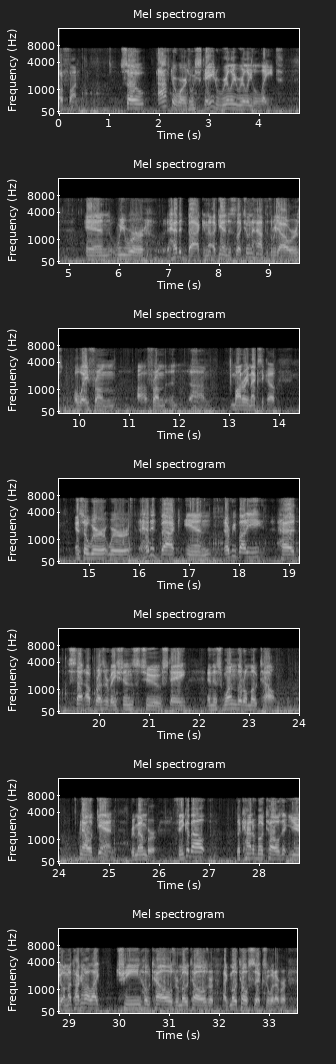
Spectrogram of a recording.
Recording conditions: inside a vehicle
